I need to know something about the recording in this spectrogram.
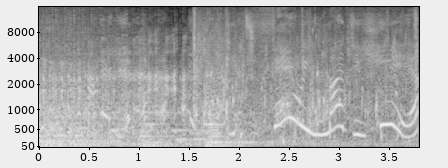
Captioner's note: laughing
